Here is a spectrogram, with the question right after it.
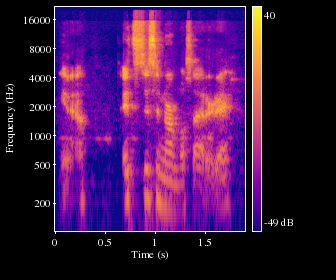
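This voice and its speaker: A woman's voice: fairly low pitch, fast, fairly bright tone, husky. A young woman with slightly sniffly allergies, chatting casually from home on a live stream and reading out viewer comments. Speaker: livestream host.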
